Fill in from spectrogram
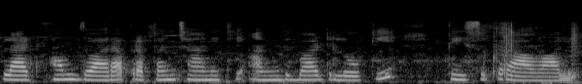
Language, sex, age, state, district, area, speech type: Telugu, female, 18-30, Telangana, Mahabubabad, rural, spontaneous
